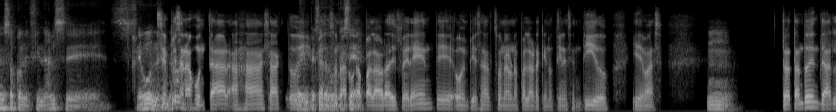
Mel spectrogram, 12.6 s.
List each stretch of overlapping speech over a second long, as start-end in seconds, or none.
4.0-5.5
